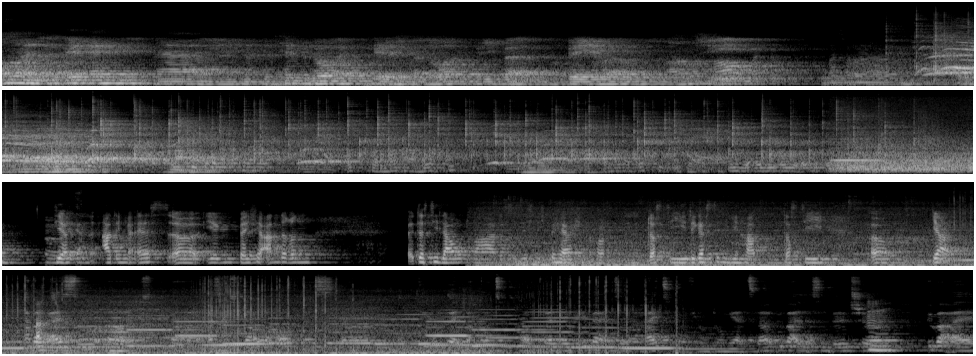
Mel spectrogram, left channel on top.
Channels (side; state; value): both; different; correlation 0.00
